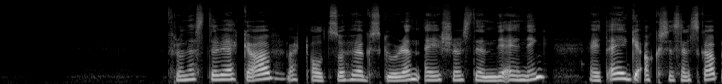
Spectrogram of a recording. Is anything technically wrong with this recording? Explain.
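No, nothing technically wrong can be heard in this speech recording.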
